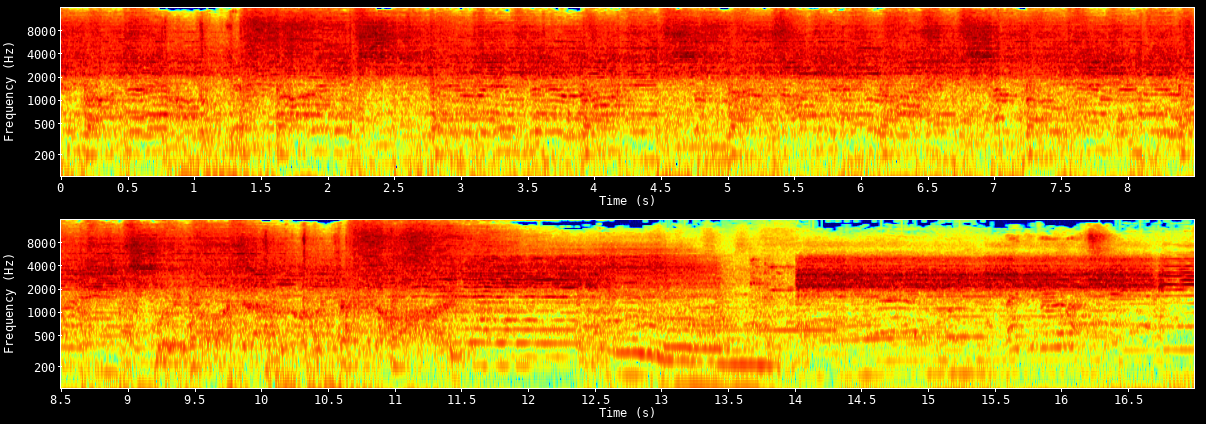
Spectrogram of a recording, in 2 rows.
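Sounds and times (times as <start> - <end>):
drums and cymbals: 0.0 - 13.6
distorted electric guitars: 0.0 - 17.0
heavy metal band playing live: 0.0 - 17.0.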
